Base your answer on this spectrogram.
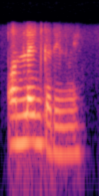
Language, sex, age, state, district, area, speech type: Marathi, female, 30-45, Maharashtra, Wardha, rural, conversation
